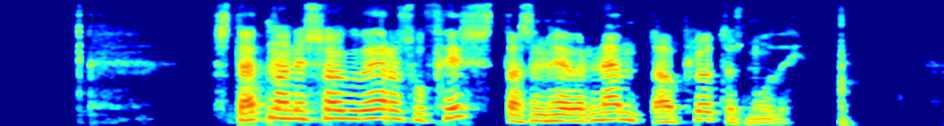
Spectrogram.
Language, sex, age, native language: Icelandic, male, 40-49, Icelandic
